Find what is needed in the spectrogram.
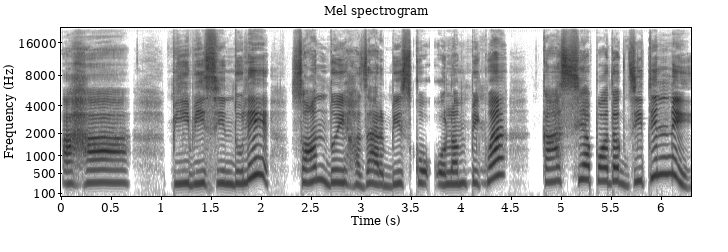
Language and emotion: Nepali, surprised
